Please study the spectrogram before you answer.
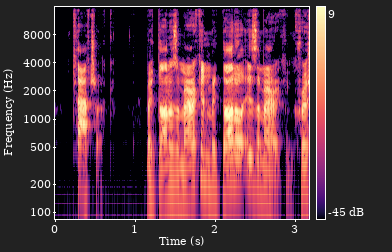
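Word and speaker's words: Tkachuk: It's pronounced Kachuk. Kachuk. Kachuk.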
